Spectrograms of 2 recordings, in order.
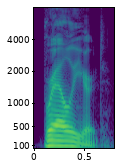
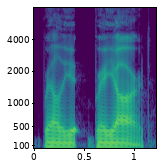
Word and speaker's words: Braillard: my friend michael uh everybody in the family calls it uh brailliard but he goes by brayard as he should brellyard is a dumb last name and you a lot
